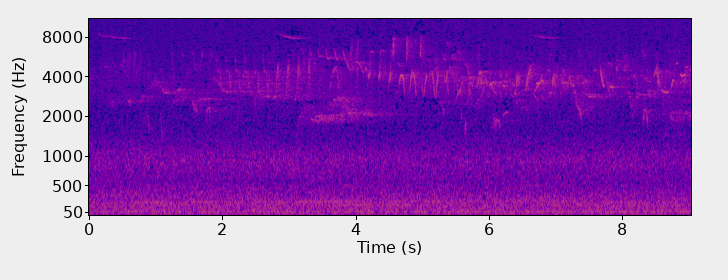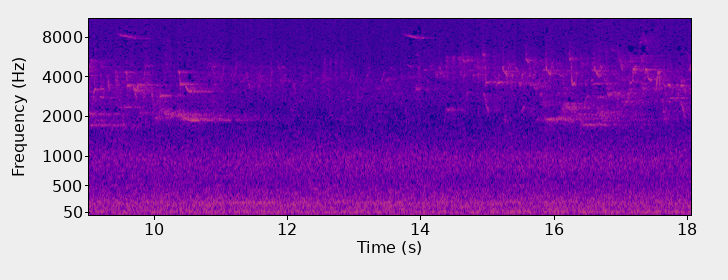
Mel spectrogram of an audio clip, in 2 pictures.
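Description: Faint chirping and twittering of small birds in quick runs of high notes, over a low steady background hiss.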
